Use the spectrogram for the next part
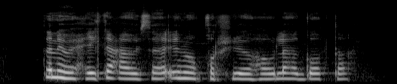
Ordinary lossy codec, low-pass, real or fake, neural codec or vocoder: none; none; fake; vocoder, 44.1 kHz, 128 mel bands, Pupu-Vocoder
